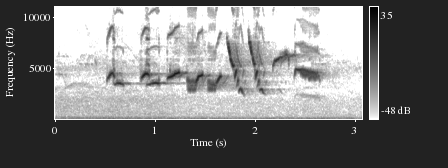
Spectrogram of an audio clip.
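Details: Fibra-style song of a caged double-collared seedeater near moult: one two-second phrase of quick, high, clipped and slurred notes rising into a rapid run of steep downward sweeps, ending on a held whistle.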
